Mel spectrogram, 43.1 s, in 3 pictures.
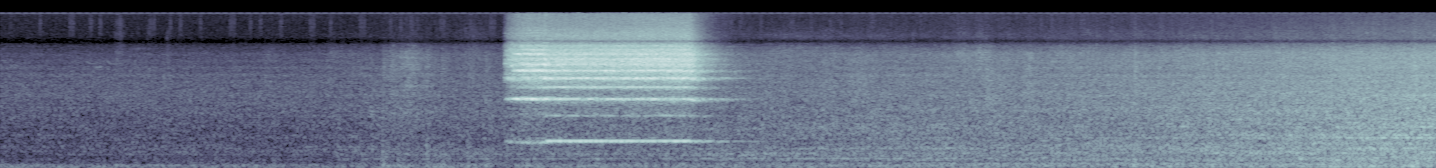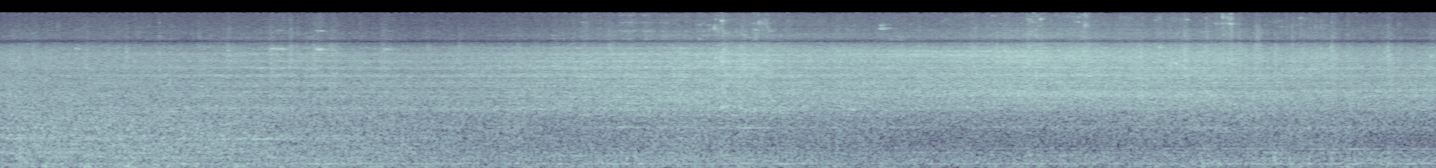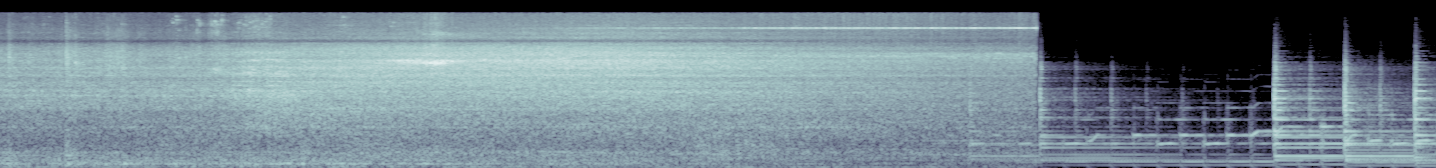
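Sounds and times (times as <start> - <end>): train wheels rumbling and clacking: 3.2 - 5.7, 7.0 - 39.1
high-pitched squeal: 30.6 - 39.1.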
